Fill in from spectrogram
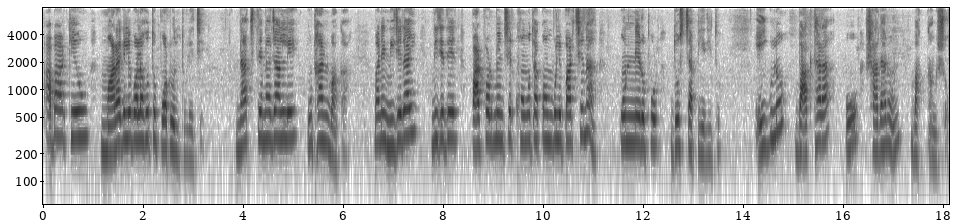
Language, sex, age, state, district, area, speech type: Bengali, female, 45-60, West Bengal, Howrah, urban, spontaneous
